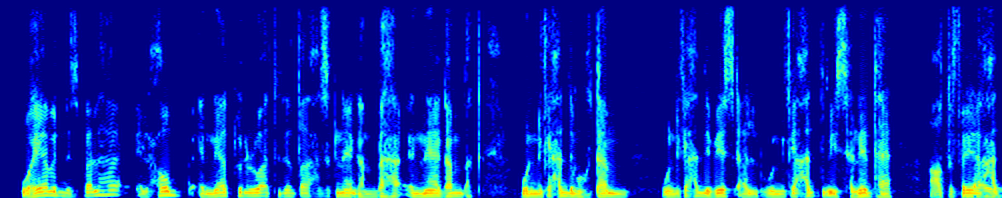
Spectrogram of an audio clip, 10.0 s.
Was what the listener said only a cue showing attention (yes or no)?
yes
